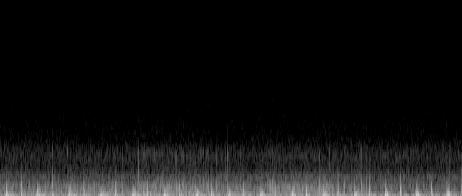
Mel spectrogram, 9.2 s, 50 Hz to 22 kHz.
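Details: Regular low thumping heartbeat at roughly 95 beats a minute with a soft background rumble; a heartbeat recording.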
